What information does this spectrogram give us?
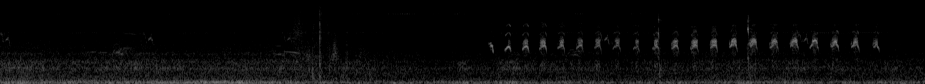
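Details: Osprey at a Montana nest site in Charlo, filmed 26 July 2018 shortly after 5 pm: quiet wind at first, then a long, even train of high, piping whistled chips repeated rapidly for several seconds.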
